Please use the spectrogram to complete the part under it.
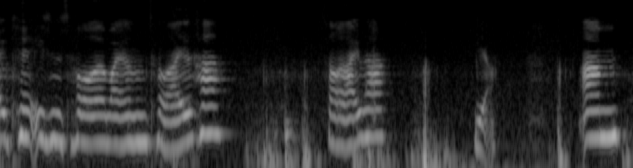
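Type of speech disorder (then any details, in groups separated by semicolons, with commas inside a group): Dysarthria; autoimmune reaction to virus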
